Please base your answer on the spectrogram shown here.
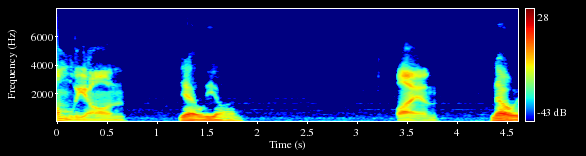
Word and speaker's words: Leon: in Resident Evil Leon it's French Leon Kennedy I don't care that he's lie on it he's not French in game it's lion lion that's that's how you that's how you pronounce his name that's what they do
